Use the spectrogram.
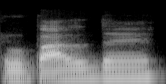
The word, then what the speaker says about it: Uvalde: How do you pronounce it? Uvalde, Texas.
